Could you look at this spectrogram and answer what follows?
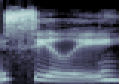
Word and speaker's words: Sieli: how do you say your last name sorry sely sely yes and she is kind of a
